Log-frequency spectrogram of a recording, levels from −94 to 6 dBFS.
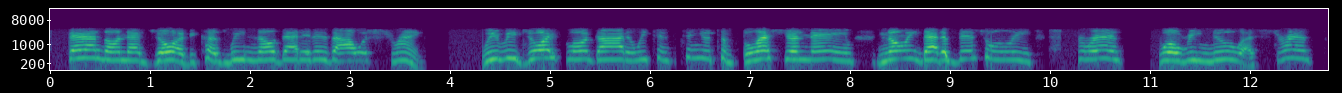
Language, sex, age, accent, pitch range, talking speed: English, female, 40-59, American, 225-295 Hz, 145 wpm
